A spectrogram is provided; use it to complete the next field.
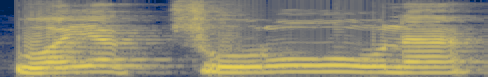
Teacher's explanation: را کو منہ بھر کے بھی پڑھنا ہے اور کھینچ کر کے بھی پڑھنا ہے۔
